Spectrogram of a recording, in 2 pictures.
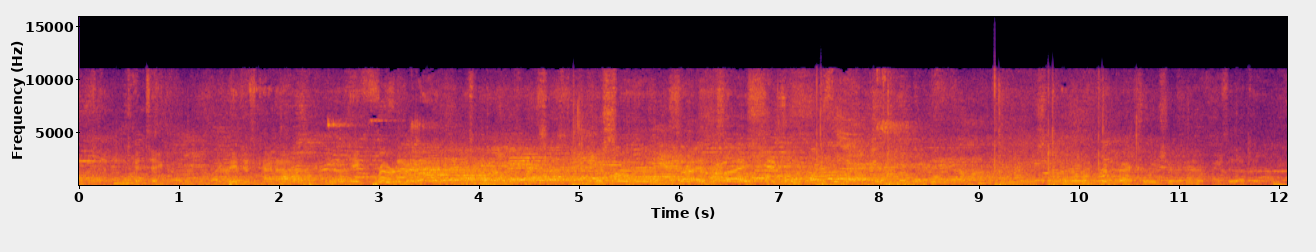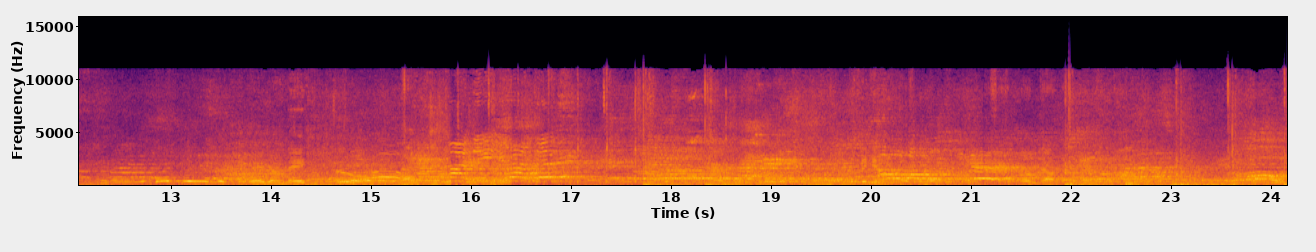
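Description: A crowd of spectators chatters and calls out, echoing in a large gym.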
